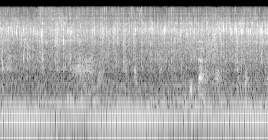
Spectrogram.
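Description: Duck pieces laid skin side down in a hot pan, frying with a strong continuous sizzle and crackle close by, a low kitchen hum underneath and someone speaking briefly in French over it.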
